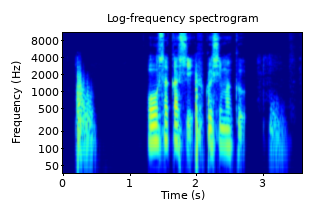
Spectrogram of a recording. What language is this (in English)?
Japanese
